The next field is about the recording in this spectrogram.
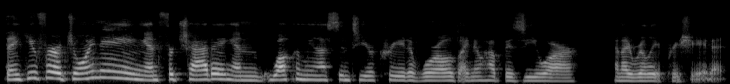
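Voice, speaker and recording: A woman's voice: mid-range voice, normal speed. A woman hosting a podcast, reading an introduction and then chatting with her guest in an upbeat way. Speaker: podcast host. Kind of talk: scripted intro then interview chat.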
